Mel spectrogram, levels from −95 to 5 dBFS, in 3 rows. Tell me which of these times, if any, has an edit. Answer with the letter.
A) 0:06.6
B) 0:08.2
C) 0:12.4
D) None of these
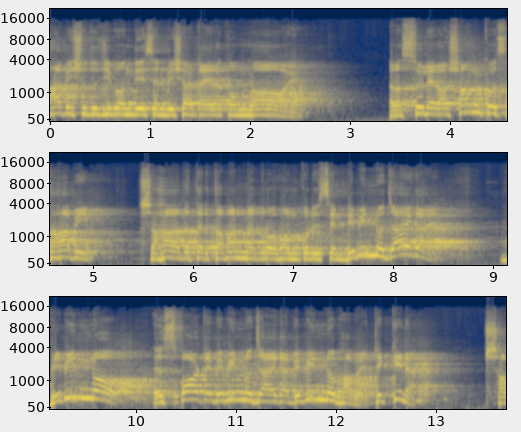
D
